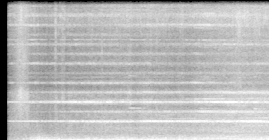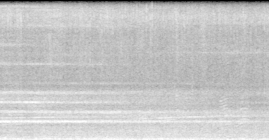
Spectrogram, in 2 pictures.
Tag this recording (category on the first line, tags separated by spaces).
Sound effects > Vehicles
rail vehicle tram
